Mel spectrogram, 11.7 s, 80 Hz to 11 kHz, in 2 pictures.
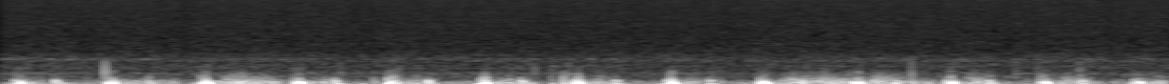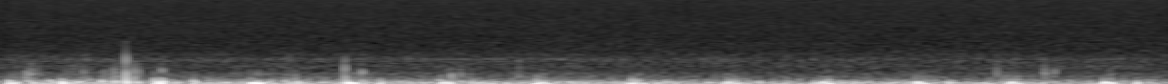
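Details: Strong heart sounds throughout: regular thumps at about 128 a minute, fast but regular, against a faint hum.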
